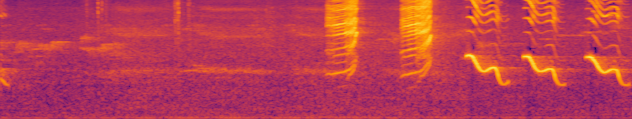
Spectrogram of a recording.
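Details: White-browed laughingthrush in loud, clear forest-style song: after a quiet start come two harsh buzzy bursts, then three matching wavering whistles that fall steeply, about one every half second.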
